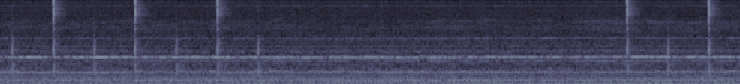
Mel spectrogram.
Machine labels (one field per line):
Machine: valve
